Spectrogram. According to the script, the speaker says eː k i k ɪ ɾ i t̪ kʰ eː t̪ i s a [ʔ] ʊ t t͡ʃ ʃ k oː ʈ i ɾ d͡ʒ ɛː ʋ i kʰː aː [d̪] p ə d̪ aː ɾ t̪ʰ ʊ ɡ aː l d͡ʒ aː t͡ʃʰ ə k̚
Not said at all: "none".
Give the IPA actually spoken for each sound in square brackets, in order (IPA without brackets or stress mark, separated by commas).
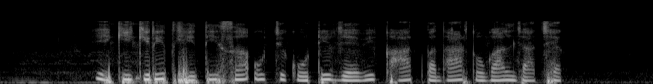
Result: ʔ, t̪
